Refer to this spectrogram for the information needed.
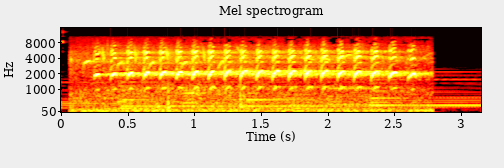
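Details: A Pileated Woodpecker in Minnesota gives a fast, even series of about fifteen loud, ringing notes, roughly six per second, lasting under three seconds; its usual call, most often heard when one is around.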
